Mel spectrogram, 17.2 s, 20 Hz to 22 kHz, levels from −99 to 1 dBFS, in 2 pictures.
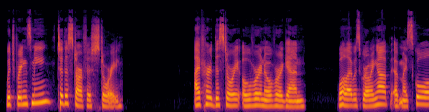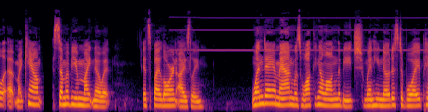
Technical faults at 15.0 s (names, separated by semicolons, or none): switching supply whistle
